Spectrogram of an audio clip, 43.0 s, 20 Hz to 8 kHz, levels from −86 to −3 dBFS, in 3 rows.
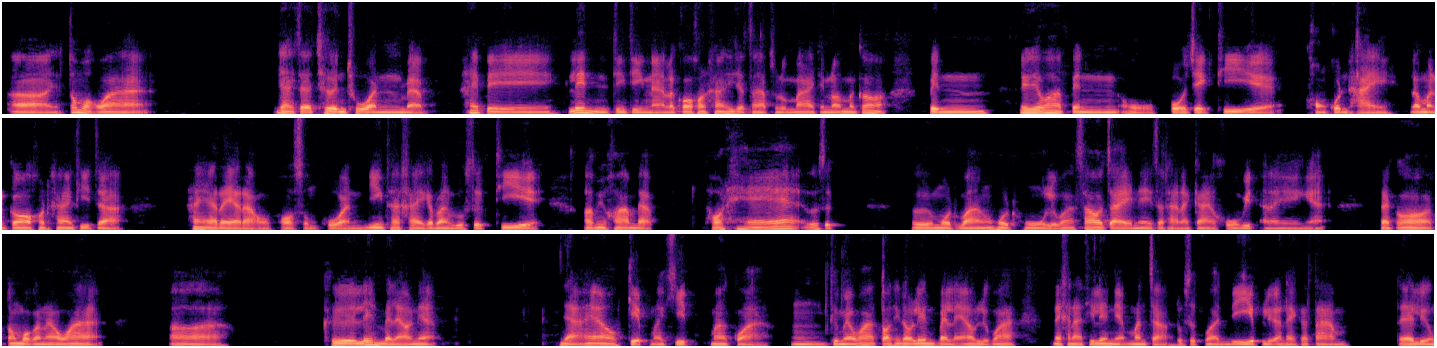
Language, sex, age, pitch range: Thai, male, 20-39, 90-110 Hz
